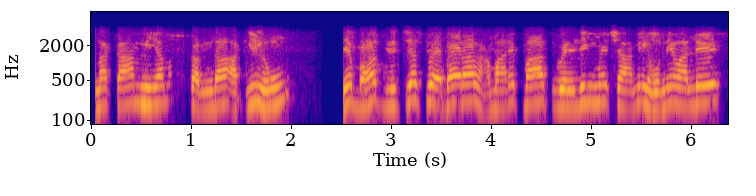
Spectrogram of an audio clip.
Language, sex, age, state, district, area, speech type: Urdu, male, 45-60, Maharashtra, Nashik, urban, conversation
